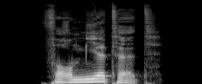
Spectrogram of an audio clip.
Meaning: inflection of formieren: 1. second-person plural preterite 2. second-person plural subjunctive II
- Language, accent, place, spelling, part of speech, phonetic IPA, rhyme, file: German, Germany, Berlin, formiertet, verb, [fɔʁˈmiːɐ̯tət], -iːɐ̯tət, De-formiertet.ogg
